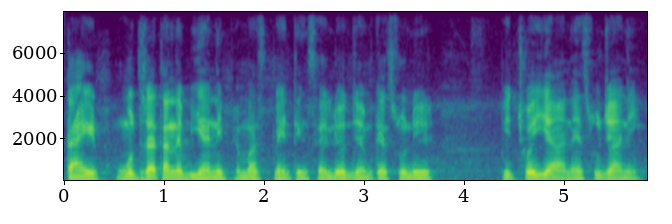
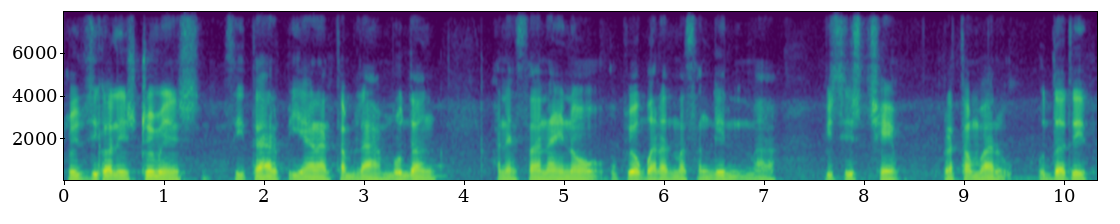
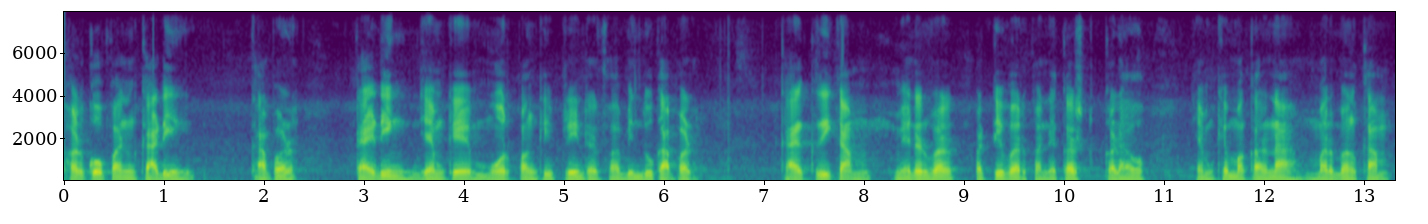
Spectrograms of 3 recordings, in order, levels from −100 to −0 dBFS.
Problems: none marked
